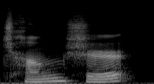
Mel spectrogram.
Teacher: So with two consecutive second tones, we're rising, right? One mistake I see people make is they rise on top of what has already risen.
